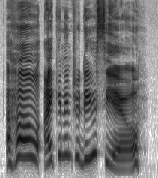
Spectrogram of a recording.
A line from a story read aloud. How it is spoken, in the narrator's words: Veronica says, laughing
